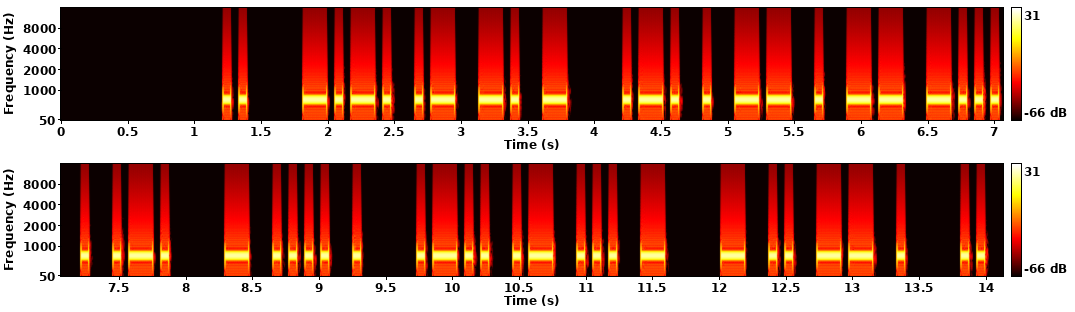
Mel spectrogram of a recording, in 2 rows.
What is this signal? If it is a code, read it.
Morse code, heard as a keyed tone, about 20 wpm, 700 Hz. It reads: I CANT REMEMBER THE LAST TIME I
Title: Sentences with 7-Word Phrases - 20wpm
